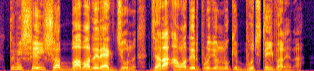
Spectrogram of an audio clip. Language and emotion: Bengali, disgusted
